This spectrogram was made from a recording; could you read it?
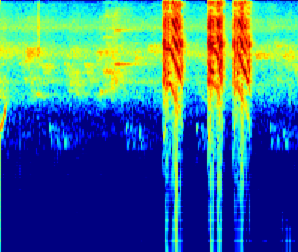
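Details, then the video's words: Rose-ringed parakeet giving three loud, rasping shrieks close together after a quiet stretch with faint background chirping. "Indian Parrot Talking and Making Sounds"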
